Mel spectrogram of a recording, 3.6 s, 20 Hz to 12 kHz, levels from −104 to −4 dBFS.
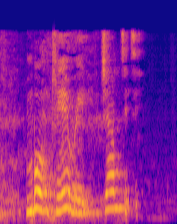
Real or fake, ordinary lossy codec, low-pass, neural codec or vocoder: fake; AAC, 48 kbps; 7.2 kHz; codec, 16 kHz, 4 kbps, FreqCodec, larger model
